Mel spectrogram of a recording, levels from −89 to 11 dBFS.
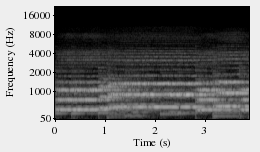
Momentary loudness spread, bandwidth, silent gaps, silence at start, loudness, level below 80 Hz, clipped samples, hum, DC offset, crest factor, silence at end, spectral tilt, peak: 3 LU; 10.5 kHz; none; 0 s; -26 LUFS; -70 dBFS; under 0.1%; none; under 0.1%; 12 dB; 0 s; -5 dB/octave; -14 dBFS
